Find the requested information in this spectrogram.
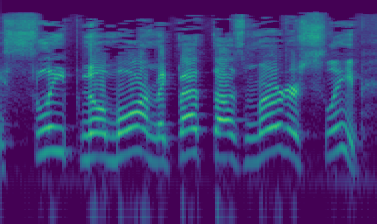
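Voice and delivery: slow, high phantom call; eerie voice crying out. Acted. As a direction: call it out like a haunting voice in the night. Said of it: "methought I heard a voice cry".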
